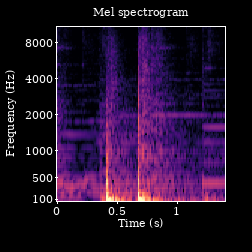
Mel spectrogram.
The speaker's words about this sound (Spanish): Volvió a la casa de los siete cabritos y llamó a la puerta.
